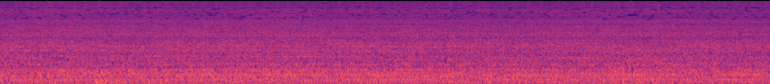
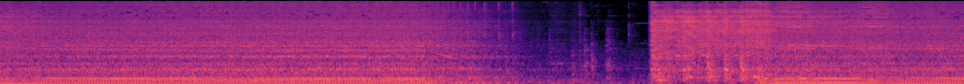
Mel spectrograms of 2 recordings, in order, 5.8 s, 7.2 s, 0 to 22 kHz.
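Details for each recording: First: Engine with previous head gasket and burnt-valve repair, back for P0014 exhaust cam code, after installing new Dorman part and tensioner: even, steady idle hum, no rattle or ticking; idles smoothly, though scan shows new part prematurely failed. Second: Light irregular metallic rattle over uneven idle just after start-up; variable cam actual angle stuck at zero degrees despite commands. Owner thinks it sounds like catalytic converter rattle though a new converter was fitted; origin unconfirmed.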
